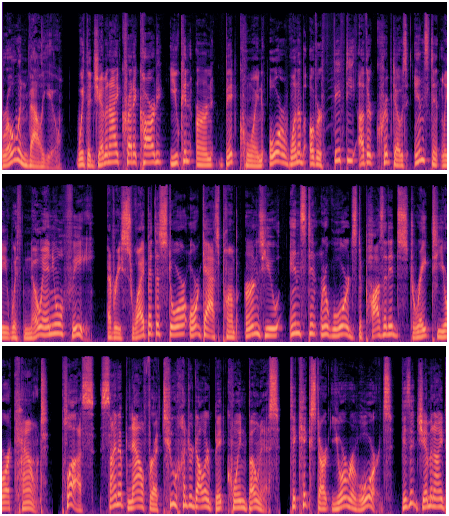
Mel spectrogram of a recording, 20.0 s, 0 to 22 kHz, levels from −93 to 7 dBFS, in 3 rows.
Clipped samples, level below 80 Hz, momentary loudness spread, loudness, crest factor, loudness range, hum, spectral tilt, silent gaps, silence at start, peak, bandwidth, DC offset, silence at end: under 0.1%; -44 dBFS; 5 LU; -17 LUFS; 14 dB; 2 LU; none; -4.5 dB/octave; none; 0 s; -2 dBFS; 17 kHz; under 0.1%; 0 s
